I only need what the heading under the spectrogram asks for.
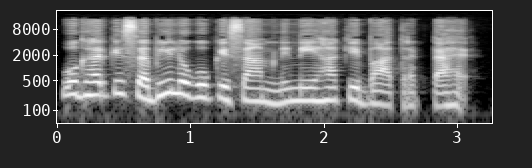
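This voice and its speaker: Lively woman narrator, dry recording. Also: lowish voice, normal speed, no room sound. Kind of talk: scripted storybook narration.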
